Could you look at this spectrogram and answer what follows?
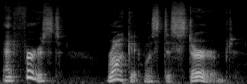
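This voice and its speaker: A woman reading a children's storybook aloud in an expressive narrating style. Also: on the low side, takes it slowly, slight background noise. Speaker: storybook reader.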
